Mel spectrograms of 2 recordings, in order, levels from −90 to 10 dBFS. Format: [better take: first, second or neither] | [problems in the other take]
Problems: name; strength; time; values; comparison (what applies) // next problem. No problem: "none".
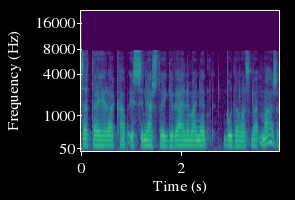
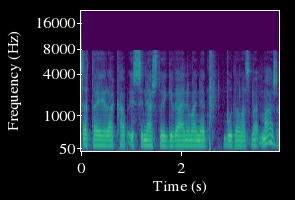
first | background sound (Fire); 20 dB below the speech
